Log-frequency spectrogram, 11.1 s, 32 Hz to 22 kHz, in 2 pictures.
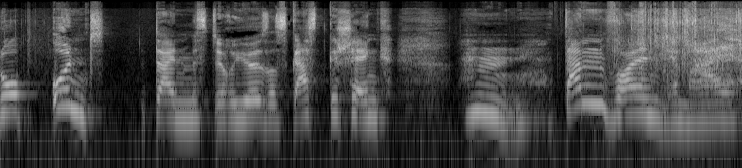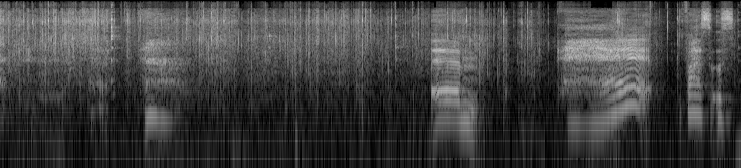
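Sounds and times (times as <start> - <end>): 
speech: 0.0 - 5.9, 8.8 - 9.3, 10.1 - 11.1
bag full of black tomatoes being opened and rustled: 4.2 - 11.1.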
